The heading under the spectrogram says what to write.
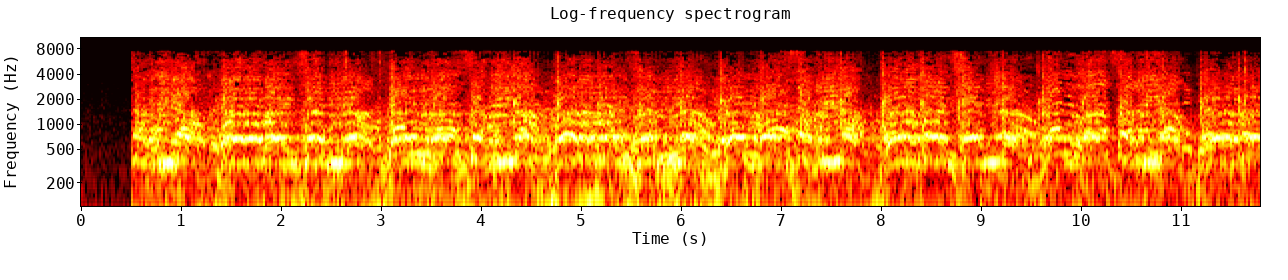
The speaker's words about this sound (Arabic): لكن رغم التطمينات، تطمينات الحكومة، مواطنون بالجنوب بدءا بمنطقة عين الصالح أطلقوا صرخات احتجاجية حملت مخاوف من استغلال الغاز الصخري جراء مخاطر تأثيراته على الصعيد البيئي والجيولوجي.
